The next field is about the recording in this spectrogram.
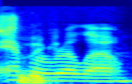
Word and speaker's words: Amarillo: Is it Amarillo or Amarillo in Texas? – Amarillo. So they go with the American bastardization of the Spanish pronunciation.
